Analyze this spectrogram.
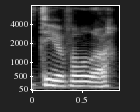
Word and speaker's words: Diavola: say the word devil in Italian while it's diola and today we're going to talk about the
